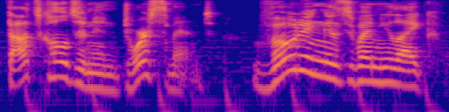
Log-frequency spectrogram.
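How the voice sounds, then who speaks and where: A video essayist with a gravelly, creaky voice delivers sardonic political commentary. The tone is mocking and pointed, over faint background music. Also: mid-range voice, sing-song, moderate pace. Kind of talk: scripted sarcastic political commentary.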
